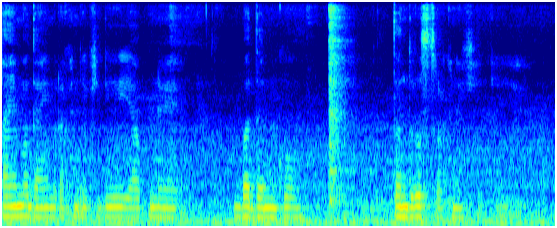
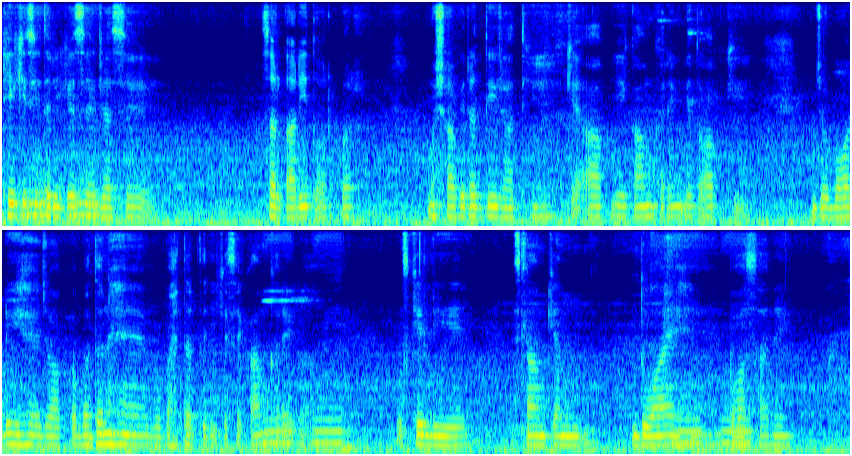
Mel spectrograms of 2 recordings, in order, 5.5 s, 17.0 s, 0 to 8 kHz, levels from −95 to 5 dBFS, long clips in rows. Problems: constant background noise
